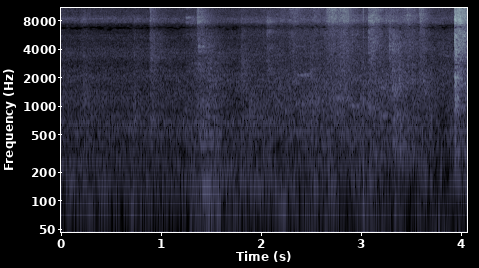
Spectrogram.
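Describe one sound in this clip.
Elevator doors slide open.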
